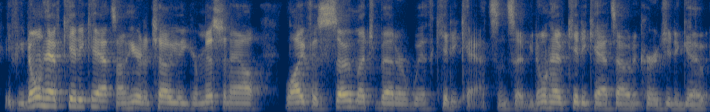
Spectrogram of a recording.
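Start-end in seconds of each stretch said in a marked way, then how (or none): none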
